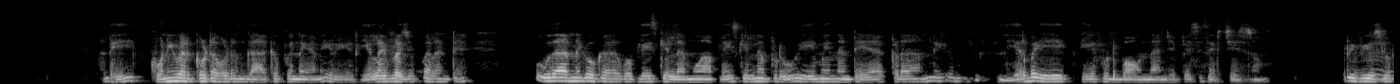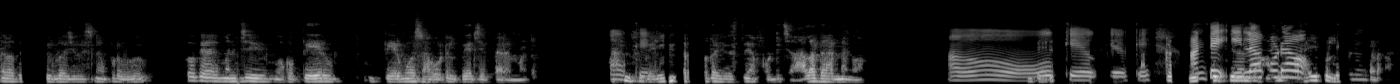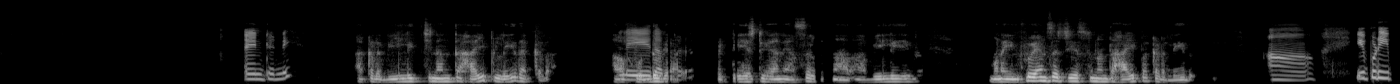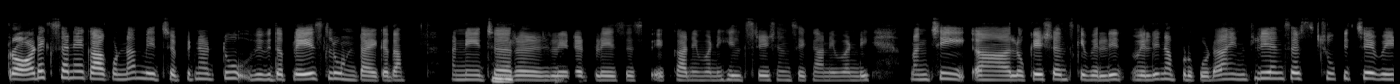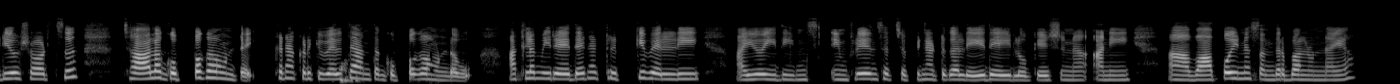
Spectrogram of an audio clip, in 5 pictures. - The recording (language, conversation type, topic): Telugu, podcast, ఇన్ఫ్లువెన్సర్లు ఎక్కువగా నిజాన్ని చెబుతారా, లేక కేవలం ఆడంబరంగా చూపించడానికే మొగ్గు చూపుతారా?
- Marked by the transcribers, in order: in English: "వర్కౌట్"; in English: "రియల్ లైఫ్‌లో"; other background noise; in English: "ప్లేస్‌కెళ్ళాము"; in English: "ప్లేస్‌కెళ్ళినప్పుడు"; static; in English: "నియర్‌బై"; in English: "ఫుడ్"; in English: "సెర్చ్"; in English: "రివ్యూస్‌లో"; distorted speech; in English: "యూట్యూబ్‌లో"; in English: "హోటల్"; tapping; in English: "ఫుడ్"; in English: "హై‌ప్ హైప్"; in English: "హైప్"; in English: "టేస్ట్"; in English: "ఇన్‌ఫ్లుయెన్సర్స్"; in English: "హైప్"; in English: "ప్రాడక్ట్స్"; in English: "నేచర్ రిలేటెడ్ ప్లేసెస్"; in English: "లొకేషన్స్‌కి"; in English: "ఇన్‌ఫ్లుయెన్సర్స్"; in English: "వీడియో షార్ట్స్"; unintelligible speech; in English: "ట్రిప్‌కి"; in English: "ఇన్స్ ఇన్‌ఫ్లుయెన్సర్"; in English: "లొకేషన్"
